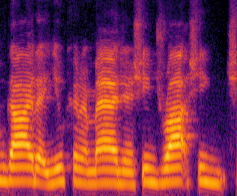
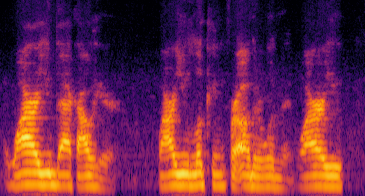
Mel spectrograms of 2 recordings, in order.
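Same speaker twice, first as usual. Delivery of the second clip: put-on jealous, accusing woman's voice, lower pitch; 7 semitones lower than usual. Retelling what a woman said on catching the speaker outside: imitating a jealous woman. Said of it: "and she's jealous".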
